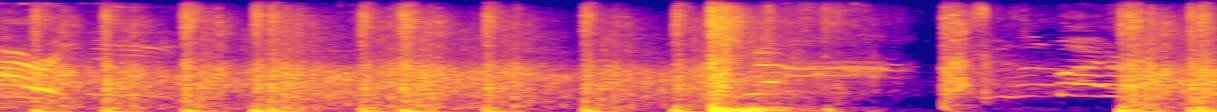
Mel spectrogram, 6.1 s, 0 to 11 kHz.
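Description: Gunfire from the video game Brothers in Arms: Road to Hill 30 rattles in dense, loud automatic bursts and single shots almost without pause, mixed with shouting voices and a short gap near the end.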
